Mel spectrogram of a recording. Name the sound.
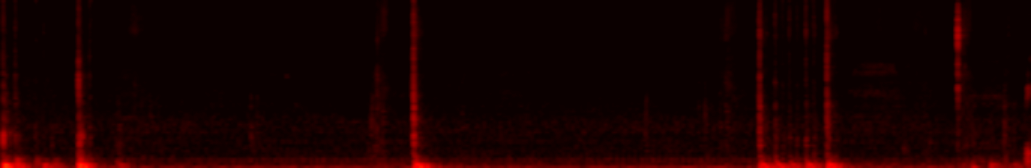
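typing on computer keyboard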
